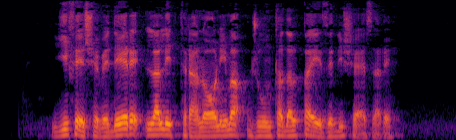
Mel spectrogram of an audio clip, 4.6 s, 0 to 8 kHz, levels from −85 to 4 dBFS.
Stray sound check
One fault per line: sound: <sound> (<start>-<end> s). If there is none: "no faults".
no faults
